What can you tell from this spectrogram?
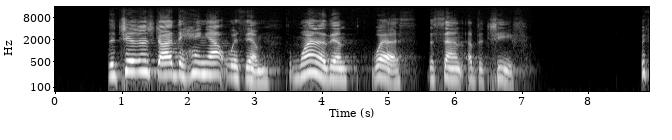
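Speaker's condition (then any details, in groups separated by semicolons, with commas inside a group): Cerebral palsy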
